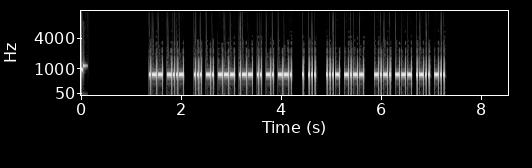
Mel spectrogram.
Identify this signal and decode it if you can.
Morse code, heard as a keyed tone, about 40 wpm, 700 Hz. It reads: WX SNOWING ES VY COLD
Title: Common QSO Phrases 40wpm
